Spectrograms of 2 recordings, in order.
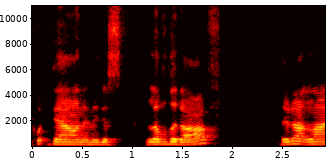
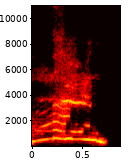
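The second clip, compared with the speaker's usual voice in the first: high, shouted "Man" as if worn out from digging; mock exhausted groan. Friend mimicking the host worn out after digging. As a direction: imitate a worn-out gardener's cry. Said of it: "You're like".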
